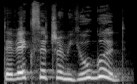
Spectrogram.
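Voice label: "тэ век сэтшӧм югыд", Komi, female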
